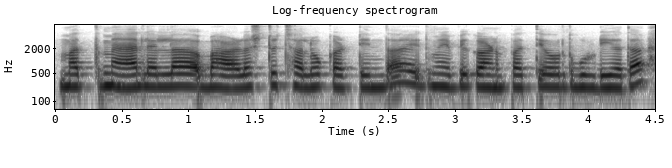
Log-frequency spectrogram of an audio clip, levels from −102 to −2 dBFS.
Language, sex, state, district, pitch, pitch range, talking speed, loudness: Kannada, female, Karnataka, Bidar, 230 Hz, 220-235 Hz, 145 wpm, -17 LUFS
